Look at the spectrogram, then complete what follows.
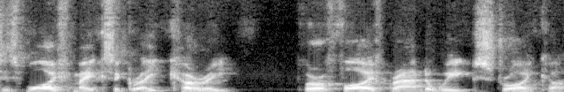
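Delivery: ordinary talk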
